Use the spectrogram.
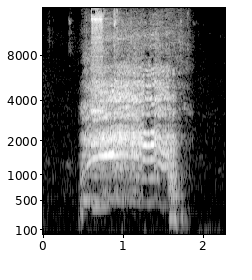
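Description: A horse at the Jagraon horse fair gives a single loud, close whinny lasting about a second, rising sharply and fading into a low snort, with quiet fair background before and after.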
